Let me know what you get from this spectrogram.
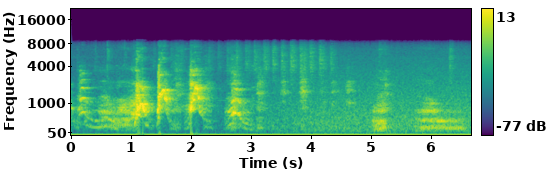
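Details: Two Miniature Schnauzers at home, George (red collar) barking high-pitched and Ralphy making bumbling grumbles; irregular sharp yaps of varying loudness give way to softer, lower rumbling grumbles toward the end.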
